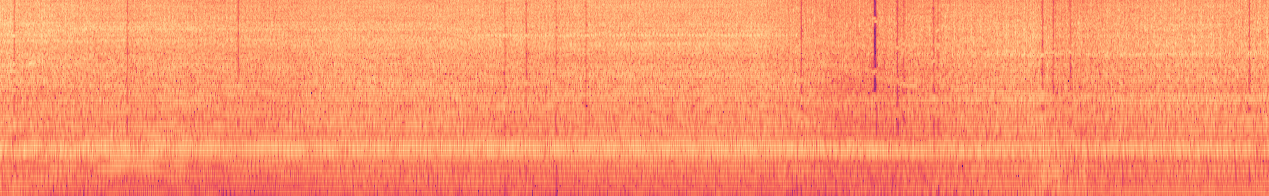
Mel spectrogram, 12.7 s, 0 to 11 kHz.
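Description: Rover SD1's 3.5-litre Rover V8 idling with a rocker cover off, its valvegear exposed. The revs climb over the first couple of seconds, then hold steady. Oil is spilling from the rocker pedestals, a sign that the engine has oil pressure even though the gauge shows none.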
